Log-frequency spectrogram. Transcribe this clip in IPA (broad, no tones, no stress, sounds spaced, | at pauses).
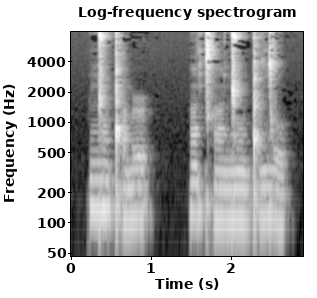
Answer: ŋ͡ǁ õ ǃʰ a m ə˞ | ã ǀʰ ãː ŋ͡ǁ õː ǃʼ õ ŋ͡ǀ o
